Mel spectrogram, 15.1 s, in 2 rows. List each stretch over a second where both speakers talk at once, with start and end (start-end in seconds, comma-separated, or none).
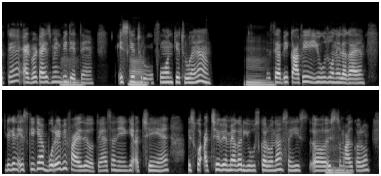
none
